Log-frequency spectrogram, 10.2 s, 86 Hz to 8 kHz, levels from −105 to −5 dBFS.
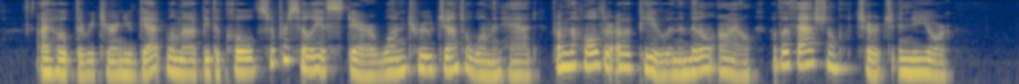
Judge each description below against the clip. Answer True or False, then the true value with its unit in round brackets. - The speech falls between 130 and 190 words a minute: False (200 wpm)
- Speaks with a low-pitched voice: False (170 Hz)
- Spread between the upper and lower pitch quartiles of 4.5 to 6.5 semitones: True (5.0 semitones)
